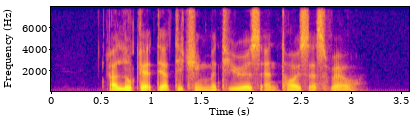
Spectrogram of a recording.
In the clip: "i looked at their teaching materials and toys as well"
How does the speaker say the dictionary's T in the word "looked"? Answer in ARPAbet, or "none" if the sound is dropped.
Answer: none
